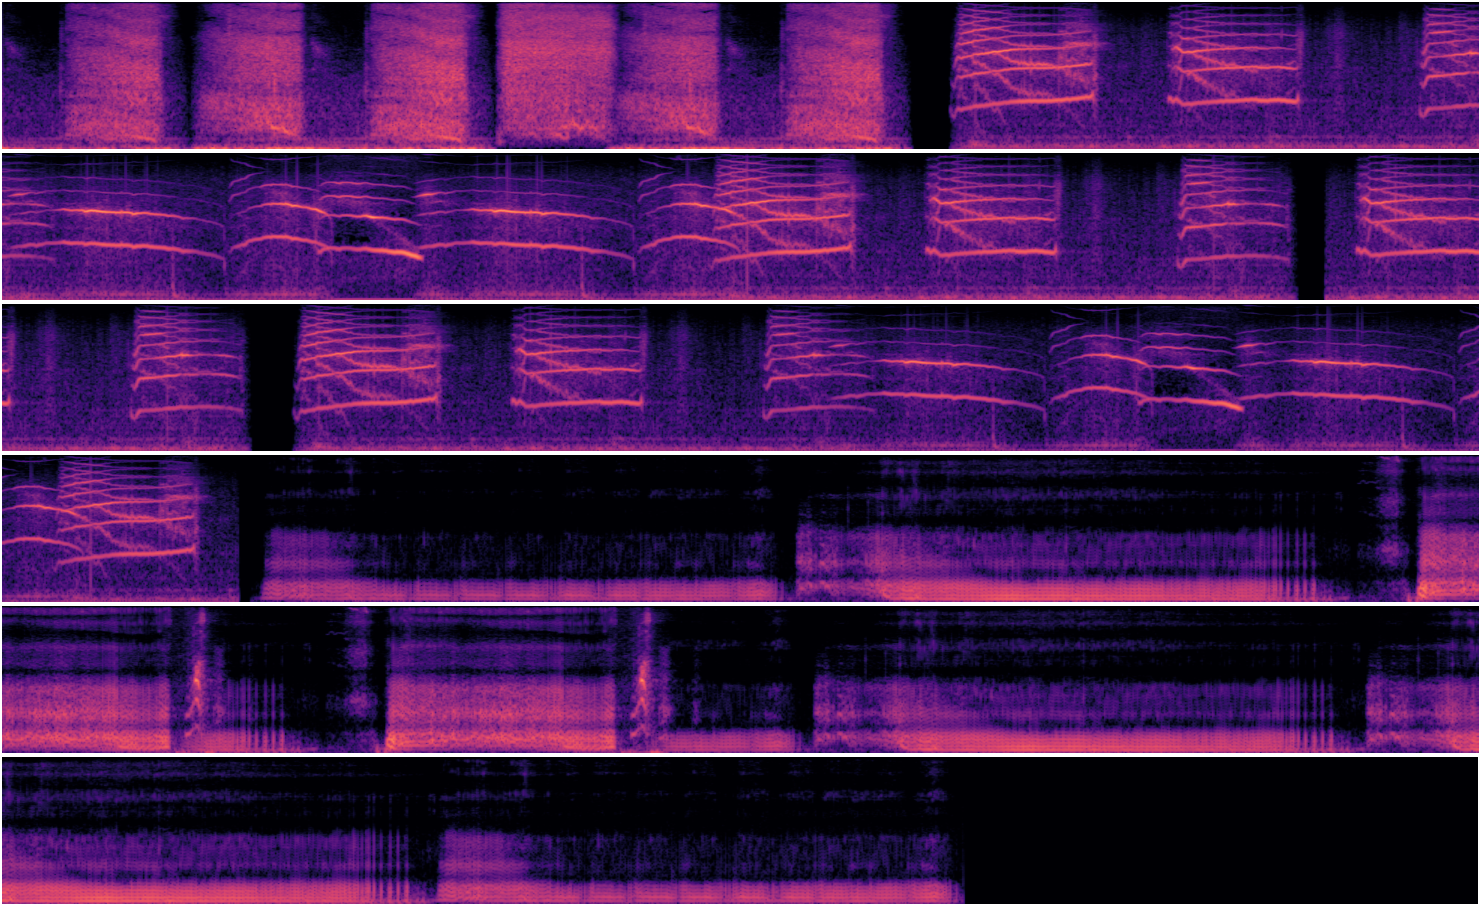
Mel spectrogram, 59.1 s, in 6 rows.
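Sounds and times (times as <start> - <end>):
cat hissing: 0.0 - 6.1, 31.3 - 47.0, 47.6 - 55.6
cat meowing cries: 6.4 - 8.7, 9.5 - 16.9, 17.7 - 19.8, 20.6 - 24.0, 24.8 - 31.0.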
